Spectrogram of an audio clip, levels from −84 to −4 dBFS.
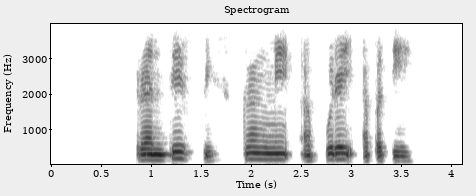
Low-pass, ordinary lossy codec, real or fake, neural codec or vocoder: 3.6 kHz; Opus, 64 kbps; real; none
